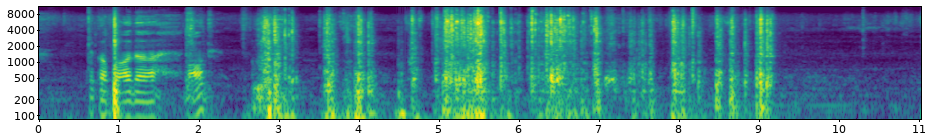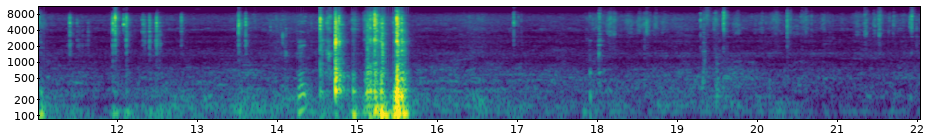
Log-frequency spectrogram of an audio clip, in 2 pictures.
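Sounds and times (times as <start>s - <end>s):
hand tools clicking on metal casing: 2.7s - 9.2s.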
